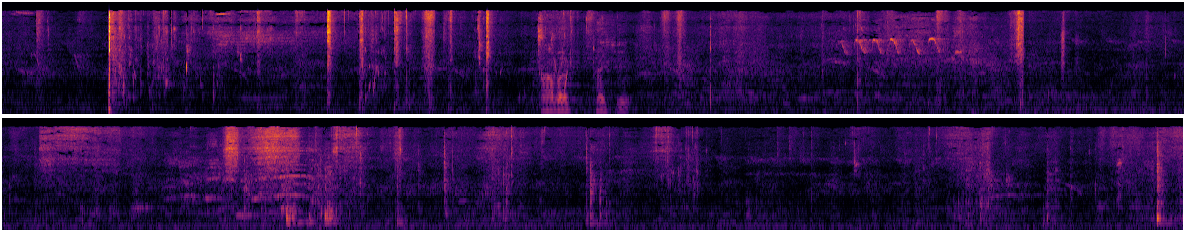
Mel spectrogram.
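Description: Water splashes in a metal bowl.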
